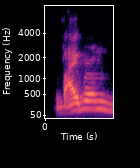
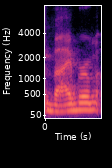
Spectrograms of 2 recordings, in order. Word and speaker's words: Vibram: And then I got it with the 100 lug Vibram. I don't know how you pronounce that. Yeah. Yeah, I say Vibram. Apparently the correct pronunciation is Vibram, but Vibram.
